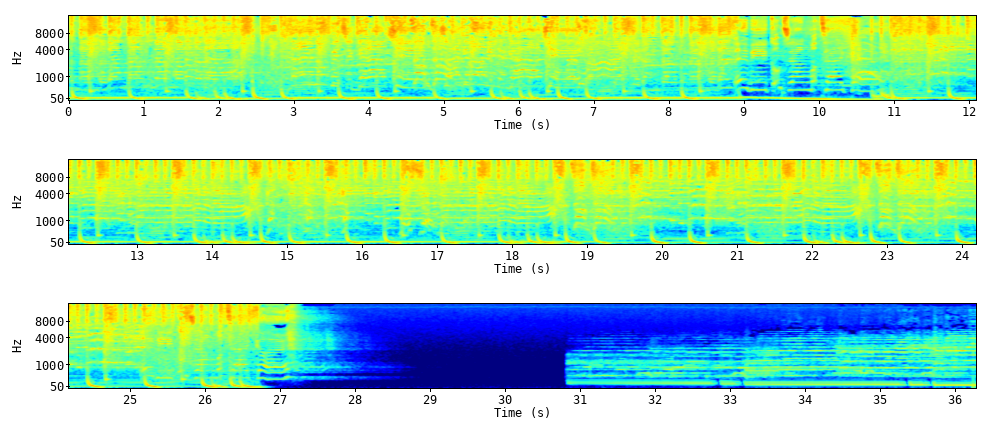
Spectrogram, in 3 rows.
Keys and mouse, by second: 2.0 ctrl+v, 6.0 a, 7.2 a, 8.9 l, 9.2 g, 10.6-13.5 typing, 15.3 t, 16.4-18.4 drag, 17.6 t, 18.4 Tab, 19.9-21.3 drag, 21.2 Tab, 21.5 a, 21.8 a, 23.6 a, 24.5 l, 25.8 t, 28.0-32.4 drag, 31.7 t, 32.4 Tab.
